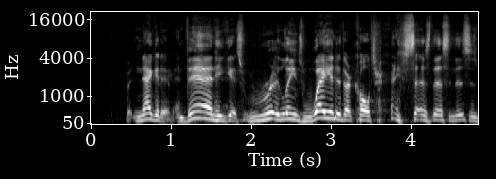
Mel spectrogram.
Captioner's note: chuckles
